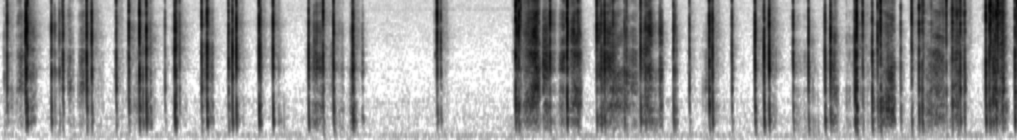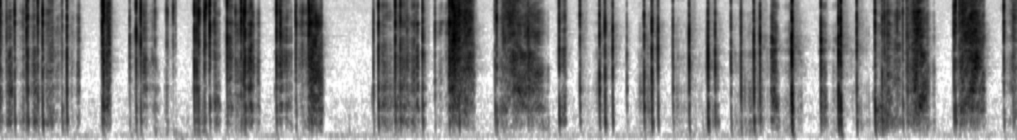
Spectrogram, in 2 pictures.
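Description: A smartphone in a mint-green rubber and plastic protective case, held in one hand, is tapped and scratched by long nails fitted with metal paperclips. The result is a rapid stream of dozens of crisp, bright clicks and scratchy scrapes with almost no ring. There are brief pauses near the three- and ten-second marks.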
